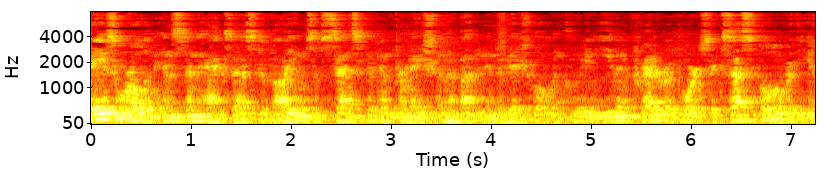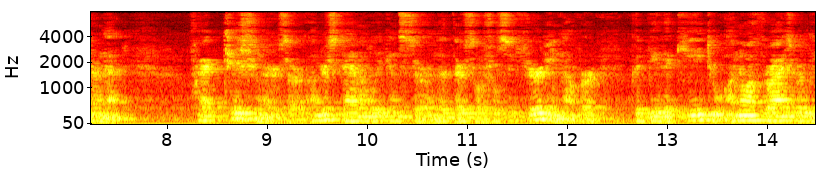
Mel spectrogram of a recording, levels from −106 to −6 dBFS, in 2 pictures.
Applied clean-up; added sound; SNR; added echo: none; Bus; 18 dB; reverberation time 0.6 s.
